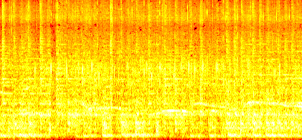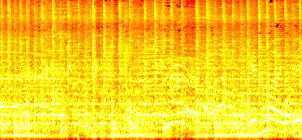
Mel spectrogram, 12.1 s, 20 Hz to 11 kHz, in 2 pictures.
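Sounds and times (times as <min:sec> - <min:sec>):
dhol drumming: 0:00.0 - 0:12.0.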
